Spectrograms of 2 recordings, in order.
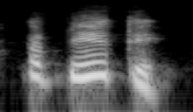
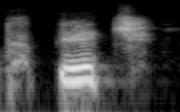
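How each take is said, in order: First: The final t is a plain t. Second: The final t is said like ch. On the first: This is how people from another region speak. "Santa Catarina fala tapete" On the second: This is the rural caipira way of speaking. "Esse final é tá, tch, tch"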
